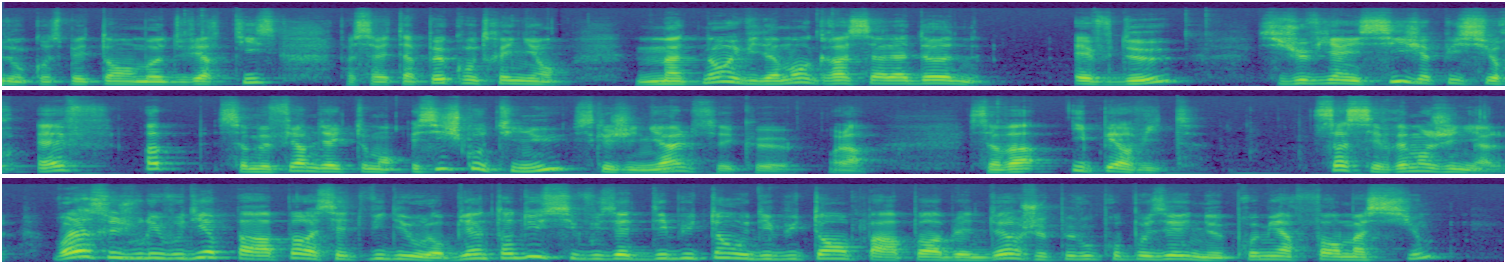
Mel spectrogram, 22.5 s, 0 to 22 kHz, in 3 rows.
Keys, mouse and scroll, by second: 1.0 click, 1.8 middle click, 4.0 click, 7.7 f, 9.8 f, 10.2 f, 10.4 f, 10.7 f, 12.3 click, 12.8 f, 13.1 f, 13.3 f, 13.6 f, 14.4 middle click, 16.7 middle click, 18.9 shift+middle click.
